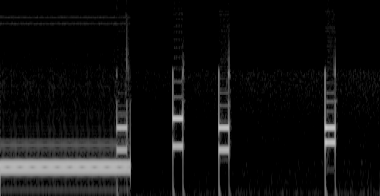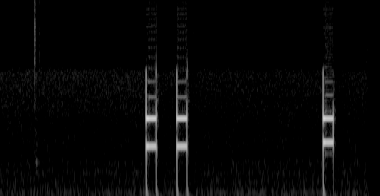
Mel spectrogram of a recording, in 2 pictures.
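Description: A steady dial tone hums for about a second, then six short touch-tone beeps follow at uneven intervals as a phone number is punched in to call Jackson, each a clear two-pitched electronic blip over near silence.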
